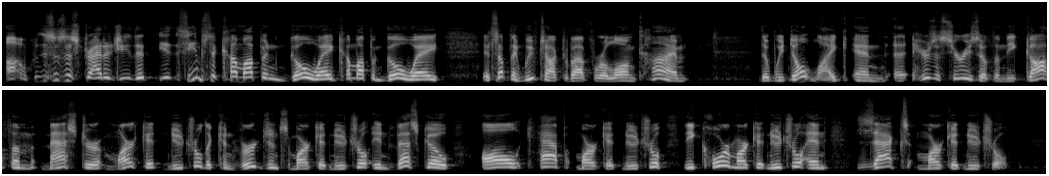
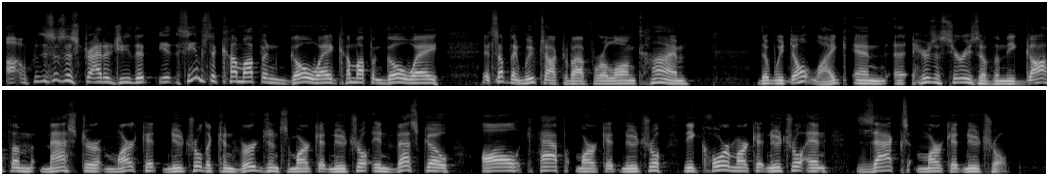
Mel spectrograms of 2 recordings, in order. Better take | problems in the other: second | thin; very; fading below 300 Hz

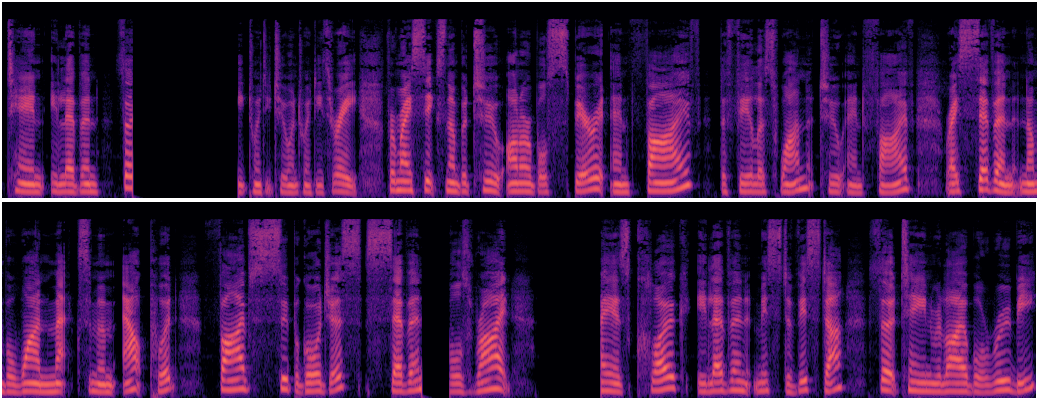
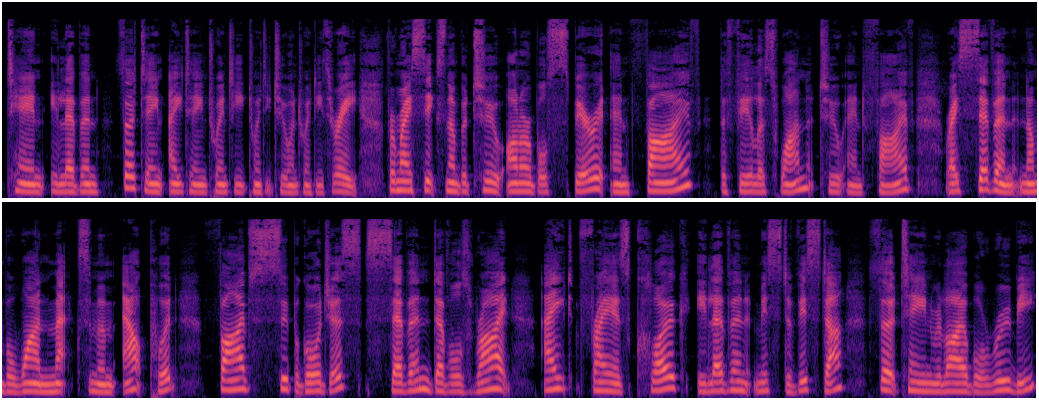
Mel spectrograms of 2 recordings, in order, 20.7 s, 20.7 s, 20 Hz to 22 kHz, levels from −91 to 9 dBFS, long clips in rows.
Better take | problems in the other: second | audio cutting out; at 1.5 s for 1 s, at 15 s and at 16 s for 0.5 s

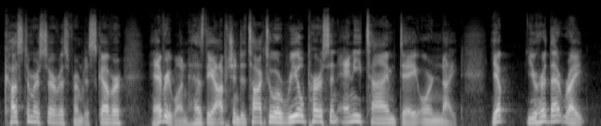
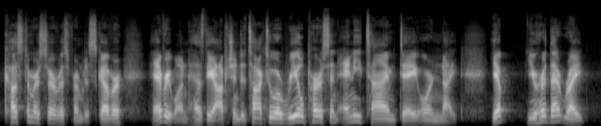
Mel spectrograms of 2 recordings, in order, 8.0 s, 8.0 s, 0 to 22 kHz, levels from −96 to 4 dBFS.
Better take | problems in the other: first | thin; very; fading below 350 Hz

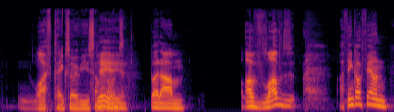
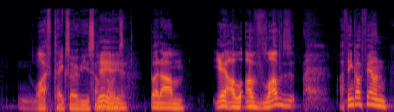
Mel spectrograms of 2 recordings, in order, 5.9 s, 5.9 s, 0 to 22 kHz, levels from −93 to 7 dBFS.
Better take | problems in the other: second | audio freezing; at 3 s for 0.5 s

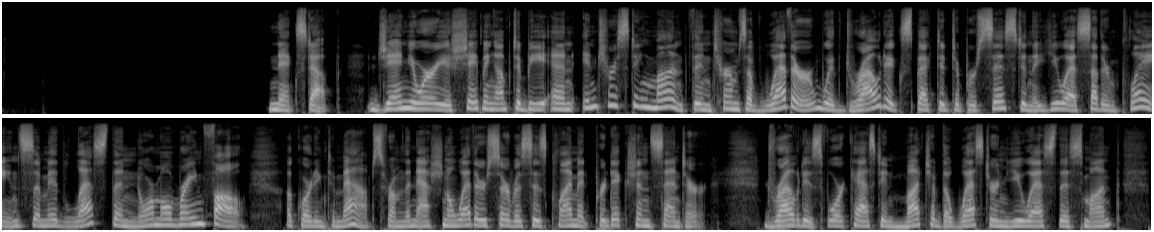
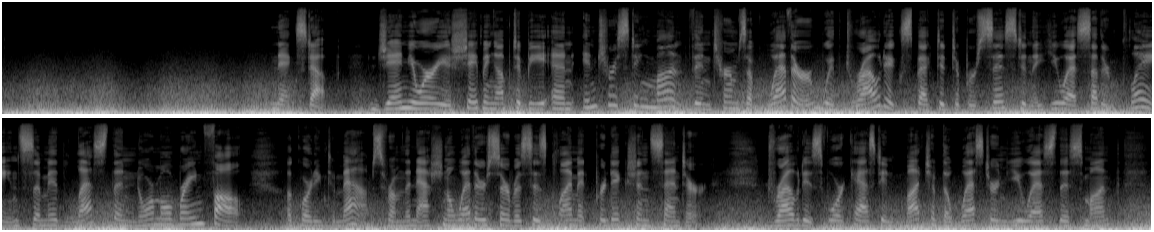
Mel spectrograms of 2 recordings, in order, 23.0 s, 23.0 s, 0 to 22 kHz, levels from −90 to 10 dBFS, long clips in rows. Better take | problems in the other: first | low rumble; loud; throughout; 8 dB below the speech

